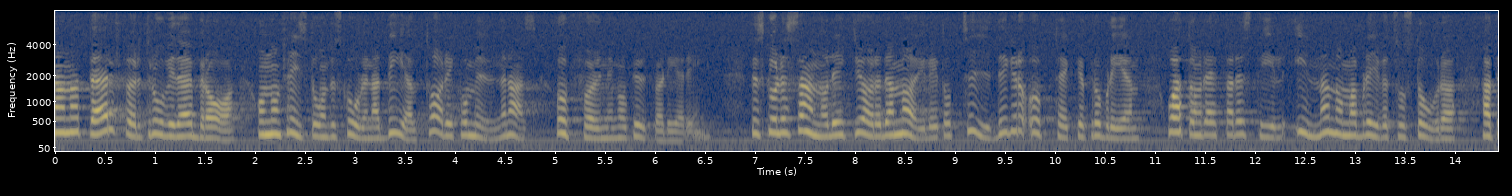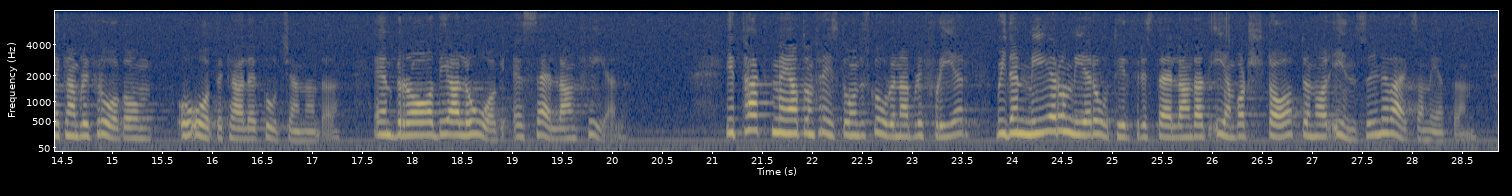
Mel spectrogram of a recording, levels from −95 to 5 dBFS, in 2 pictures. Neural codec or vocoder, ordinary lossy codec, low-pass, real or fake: none; none; none; real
